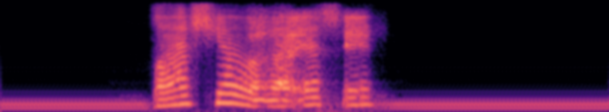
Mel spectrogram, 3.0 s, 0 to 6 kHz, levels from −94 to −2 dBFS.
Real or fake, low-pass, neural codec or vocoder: fake; 5.4 kHz; codec, 16 kHz, 0.5 kbps, FreqCodec, smaller model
